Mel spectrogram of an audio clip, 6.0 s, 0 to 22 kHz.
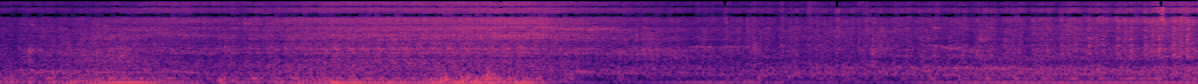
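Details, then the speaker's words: Peugeot/Citroen/Ford in neutral: rough, uneven idle stumbling about four times a second, wants to stall, no power; misfire from a shorted number 4 fuel injector (codes P0267-P0271). "You can hear how rough it is. It's not the best condition. It just feels as though it wants to stall. No power."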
